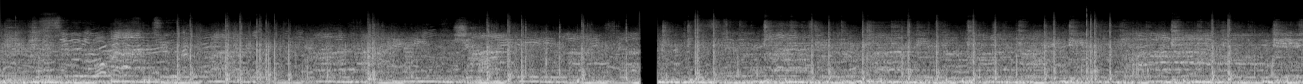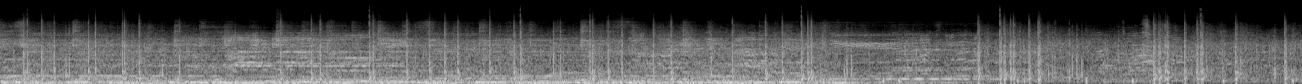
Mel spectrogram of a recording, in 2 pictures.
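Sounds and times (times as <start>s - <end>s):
fireworks crackling: 0.0s - 26.0s
loud music: 0.0s - 26.0s
fireworks bursting with bangs: 1.2s - 4.2s, 4.8s - 26.0s.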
